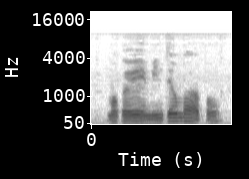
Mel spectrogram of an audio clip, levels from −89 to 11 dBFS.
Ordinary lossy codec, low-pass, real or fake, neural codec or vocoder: AAC, 48 kbps; 9.9 kHz; real; none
